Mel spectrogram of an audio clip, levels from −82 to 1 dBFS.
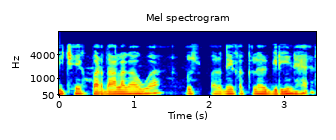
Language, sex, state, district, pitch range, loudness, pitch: Hindi, male, Jharkhand, Ranchi, 120-130 Hz, -17 LUFS, 125 Hz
